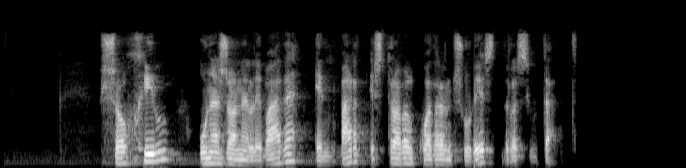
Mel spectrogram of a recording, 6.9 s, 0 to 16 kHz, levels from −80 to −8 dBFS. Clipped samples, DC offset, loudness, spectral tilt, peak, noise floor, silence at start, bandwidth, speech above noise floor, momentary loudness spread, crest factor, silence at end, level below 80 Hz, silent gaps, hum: under 0.1%; under 0.1%; -20 LUFS; -4.5 dB/octave; -2 dBFS; -67 dBFS; 1 s; 8 kHz; 47 dB; 9 LU; 20 dB; 1.1 s; -60 dBFS; none; none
